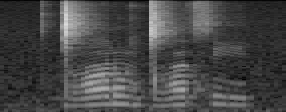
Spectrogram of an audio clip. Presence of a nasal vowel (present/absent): present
